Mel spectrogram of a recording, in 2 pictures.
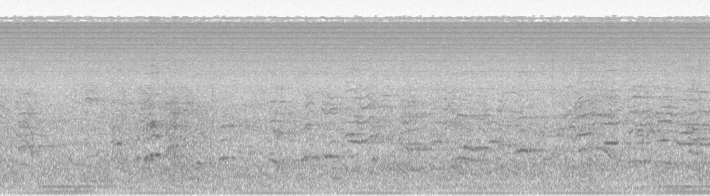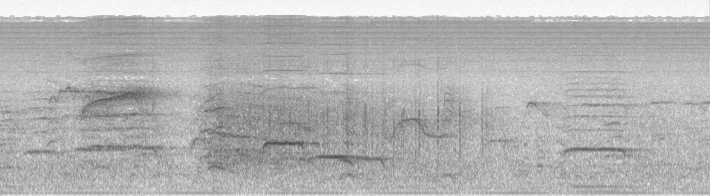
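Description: A crowd murmurs and chatters in a large echoing arena.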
